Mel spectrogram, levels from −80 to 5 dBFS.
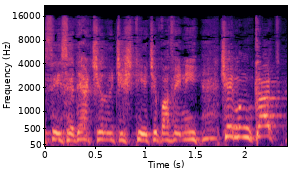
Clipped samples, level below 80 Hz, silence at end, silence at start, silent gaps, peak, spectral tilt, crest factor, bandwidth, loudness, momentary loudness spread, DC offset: under 0.1%; -46 dBFS; 0 s; 0 s; none; 0 dBFS; -3.5 dB/octave; 14 dB; 16.5 kHz; -13 LUFS; 4 LU; under 0.1%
